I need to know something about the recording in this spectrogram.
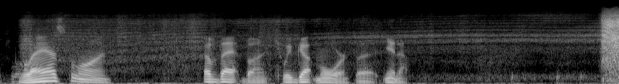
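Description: A firework fuse fizzes and sizzles.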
